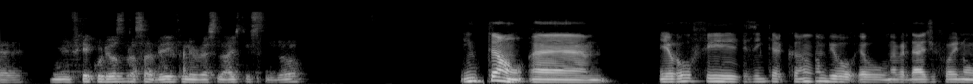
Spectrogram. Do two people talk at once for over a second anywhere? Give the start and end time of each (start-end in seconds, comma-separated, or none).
none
